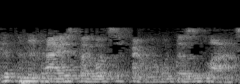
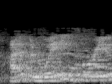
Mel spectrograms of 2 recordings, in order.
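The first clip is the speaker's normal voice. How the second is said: excited; 5 semitones higher, 5 dB louder than usual. Retold or imitated. Wife greets husband at door.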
